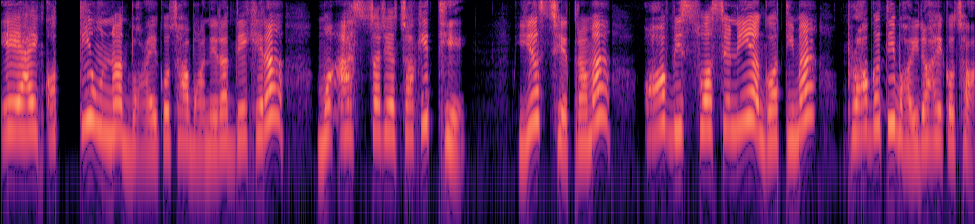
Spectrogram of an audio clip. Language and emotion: Nepali, surprised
